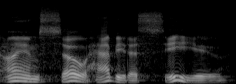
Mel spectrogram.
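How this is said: The voice is exaggerated and mocking. The speaker means the opposite of the words. "with an exaggerated intonation and rolled eyes"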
